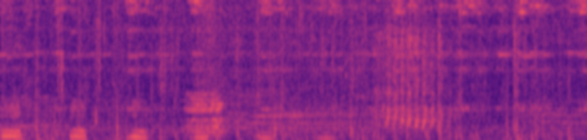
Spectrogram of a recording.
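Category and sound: animal, horses trotting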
